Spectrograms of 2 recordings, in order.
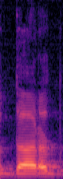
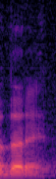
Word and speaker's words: دارد: عرض کرتا چلوں کہ یہ جو دارد کا آخری دال ہے یہ کبھی کبھی ایک ہے سے، گول والی ہے سے تبدیل ہو جاتا ہے لہجے میں اور تلفظ میں، مگر اس کے معنی وہی رہتے ہیں، یعنی بالخصوص فارسی کے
